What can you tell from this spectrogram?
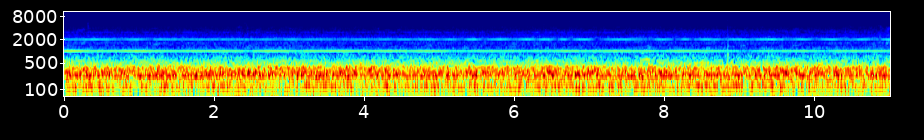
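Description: Steady cabin noise of an Airbus A321 in flight: an even rush of jet engine and airflow noise with a steady whine-like tone above it.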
